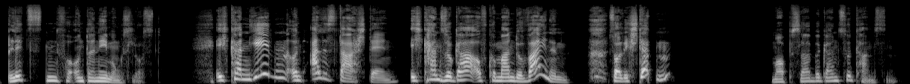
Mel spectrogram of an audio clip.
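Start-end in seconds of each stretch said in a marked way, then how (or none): 2.1-6.7 higher, louder show-off voice; übermütig prahlend, höher und lauter; eager boasting. A narrator's reading. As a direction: brag with bursting eagerness. Eager actress mouse boasts.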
